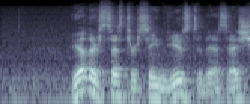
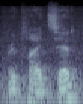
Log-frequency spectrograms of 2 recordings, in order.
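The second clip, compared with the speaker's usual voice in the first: ordinary delivery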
